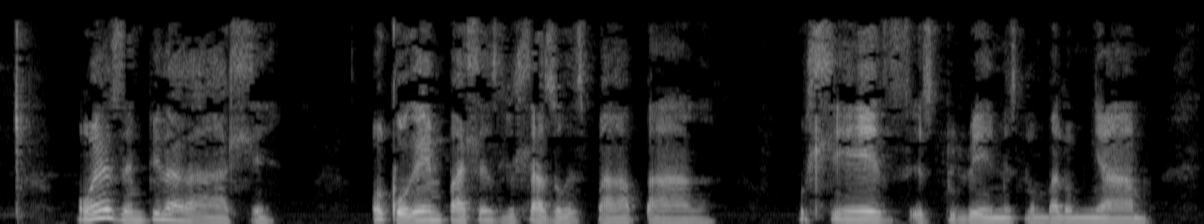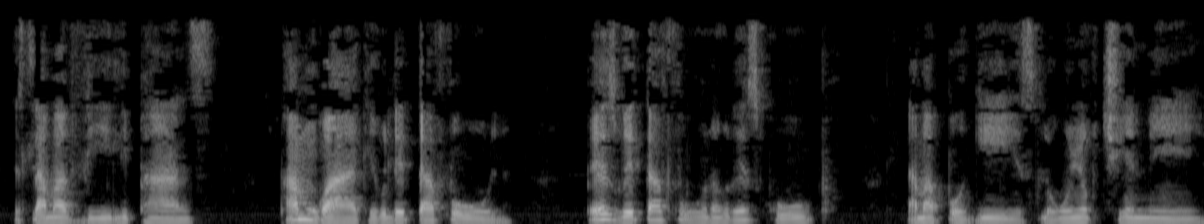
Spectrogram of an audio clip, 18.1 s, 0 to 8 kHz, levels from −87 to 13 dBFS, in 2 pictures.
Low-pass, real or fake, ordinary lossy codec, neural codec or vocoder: 7.2 kHz; real; MP3, 32 kbps; none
